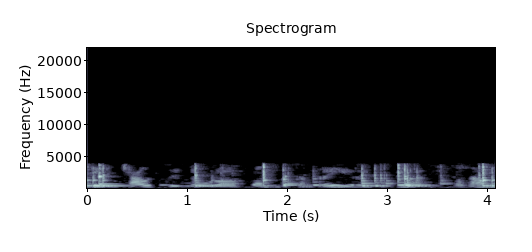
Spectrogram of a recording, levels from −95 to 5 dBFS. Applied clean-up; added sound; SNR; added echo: classical method Wiener filter.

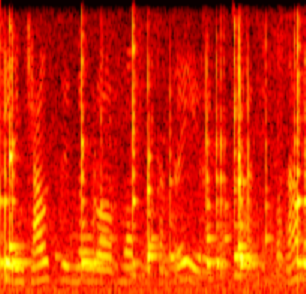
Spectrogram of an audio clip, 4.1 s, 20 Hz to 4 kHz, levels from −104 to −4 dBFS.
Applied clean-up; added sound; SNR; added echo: none; Wind chime / Wood; -5 dB; none.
